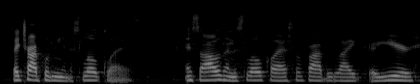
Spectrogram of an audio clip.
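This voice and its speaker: In a very clean recording with a silent background, a woman with an American accent speaks very fast in a medium pitch, her intonation monotone and flat. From US Midwest (Wisconsin, Minnesota). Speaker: motivational speaker. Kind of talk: interview. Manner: casual.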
